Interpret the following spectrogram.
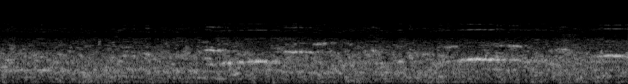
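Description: Purported 'sounds from hell' tape from the deep Siberian borehole, played back: a third-hand recording of a dense mass of wailing, screaming voices over a steady hiss, swelling louder near five seconds in.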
